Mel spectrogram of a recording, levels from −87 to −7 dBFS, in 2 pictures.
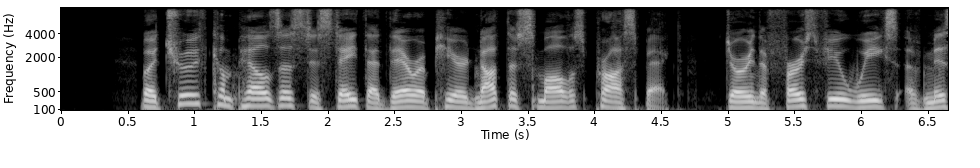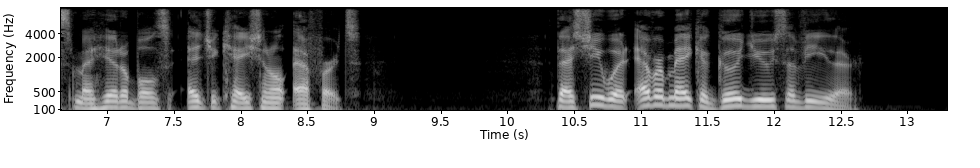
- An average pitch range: Yes, average, 3.5 semitones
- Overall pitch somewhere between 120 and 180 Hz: Yes, low, 135 Hz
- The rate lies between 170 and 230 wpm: No, average, 150 wpm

